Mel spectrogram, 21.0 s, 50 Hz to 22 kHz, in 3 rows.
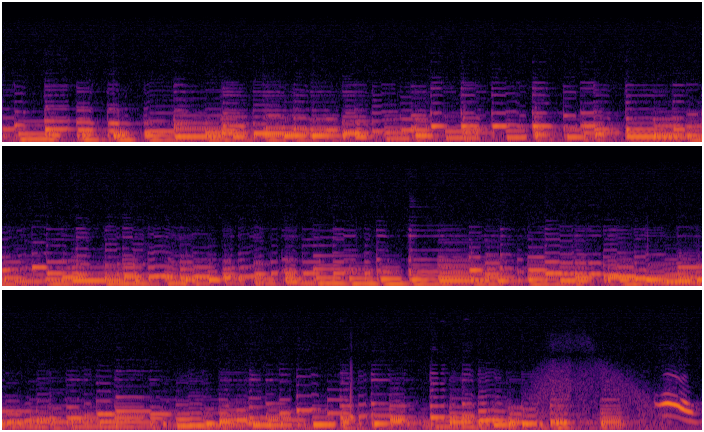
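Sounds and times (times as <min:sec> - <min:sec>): guitar music with bass line: 0:00.0 - 0:19.4.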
